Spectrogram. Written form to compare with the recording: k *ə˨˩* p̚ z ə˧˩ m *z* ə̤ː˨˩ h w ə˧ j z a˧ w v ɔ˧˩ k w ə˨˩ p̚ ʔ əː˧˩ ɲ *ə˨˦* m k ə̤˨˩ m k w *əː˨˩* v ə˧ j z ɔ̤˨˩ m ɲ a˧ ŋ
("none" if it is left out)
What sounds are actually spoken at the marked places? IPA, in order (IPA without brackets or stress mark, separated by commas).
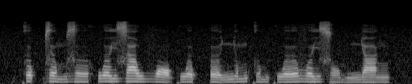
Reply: ə˨˩, z, ə˨˦, əː˨˦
